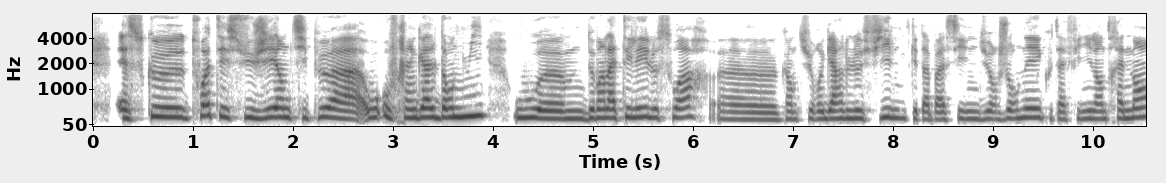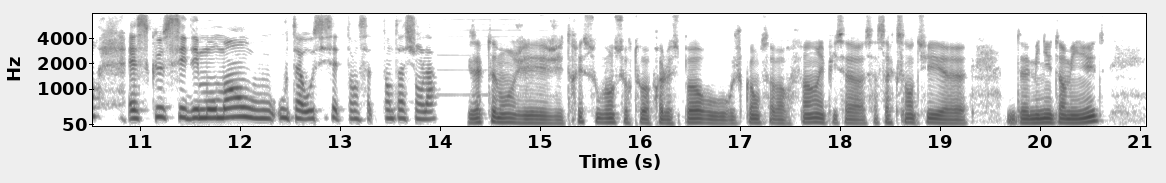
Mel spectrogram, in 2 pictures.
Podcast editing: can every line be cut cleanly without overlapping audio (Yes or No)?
Yes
